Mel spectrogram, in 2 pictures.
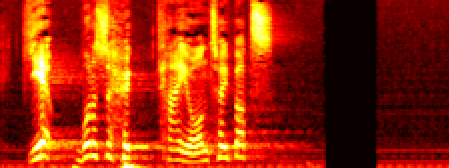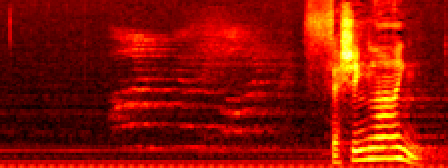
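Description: A middle-aged man speaks calmly through a microphone in a large echoing room.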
